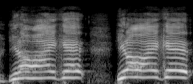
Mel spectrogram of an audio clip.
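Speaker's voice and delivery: shrill-free but high, loud imitation of an exasperated mom; mom yelling. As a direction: mom scolding her kid at Bloomingdale's. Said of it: "her yelling at me".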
